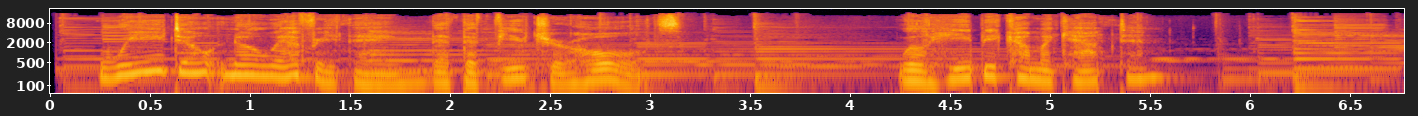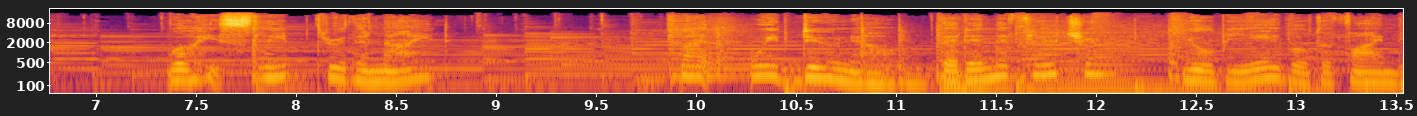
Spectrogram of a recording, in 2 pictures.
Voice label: caring soft spoken

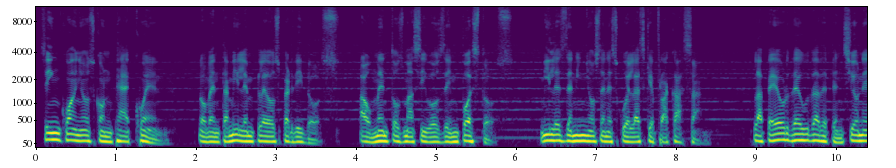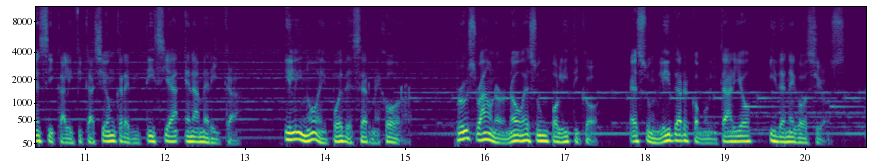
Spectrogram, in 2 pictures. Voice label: Political Spanish

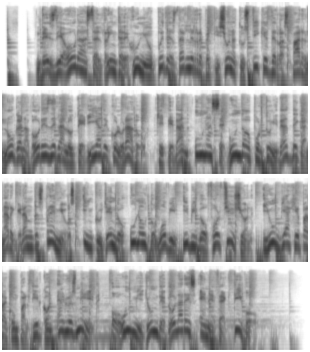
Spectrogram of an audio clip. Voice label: announcer

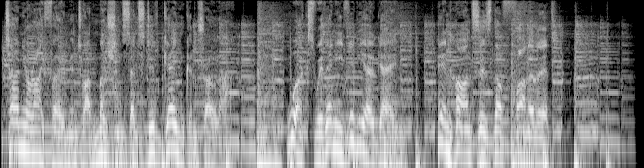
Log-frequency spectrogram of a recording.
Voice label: upbeat

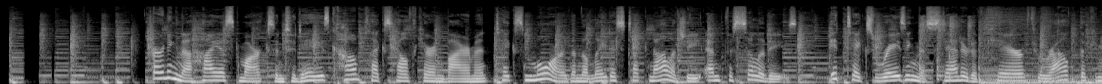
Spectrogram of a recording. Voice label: friendly

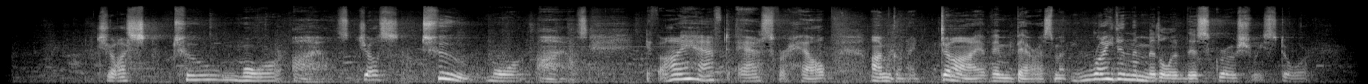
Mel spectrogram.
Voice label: mature

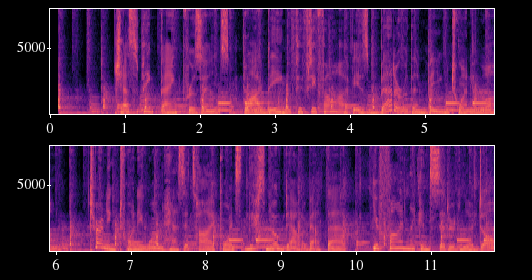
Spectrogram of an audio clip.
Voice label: humorous

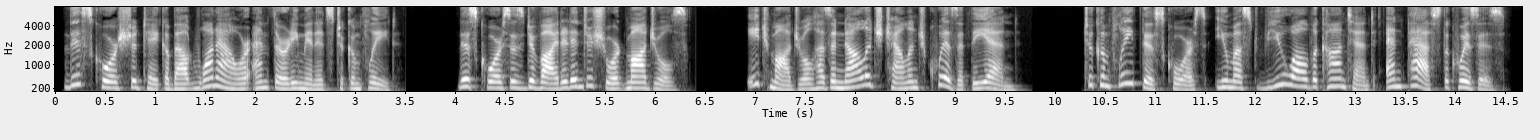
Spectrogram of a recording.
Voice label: narrative

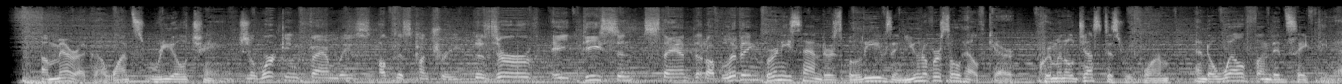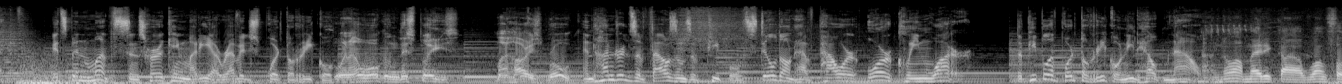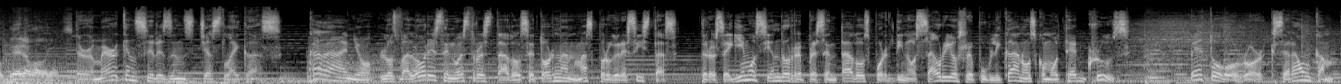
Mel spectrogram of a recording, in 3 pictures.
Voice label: Political English & Spanish

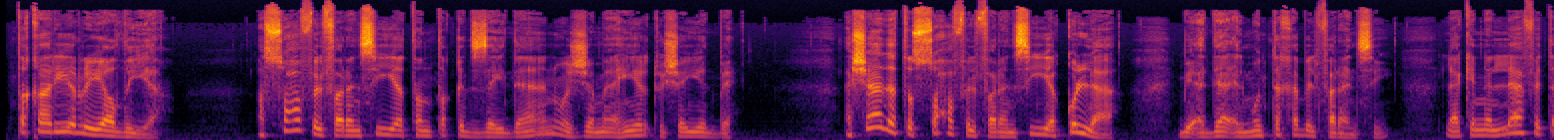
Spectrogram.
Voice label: Showcase (Arabic)

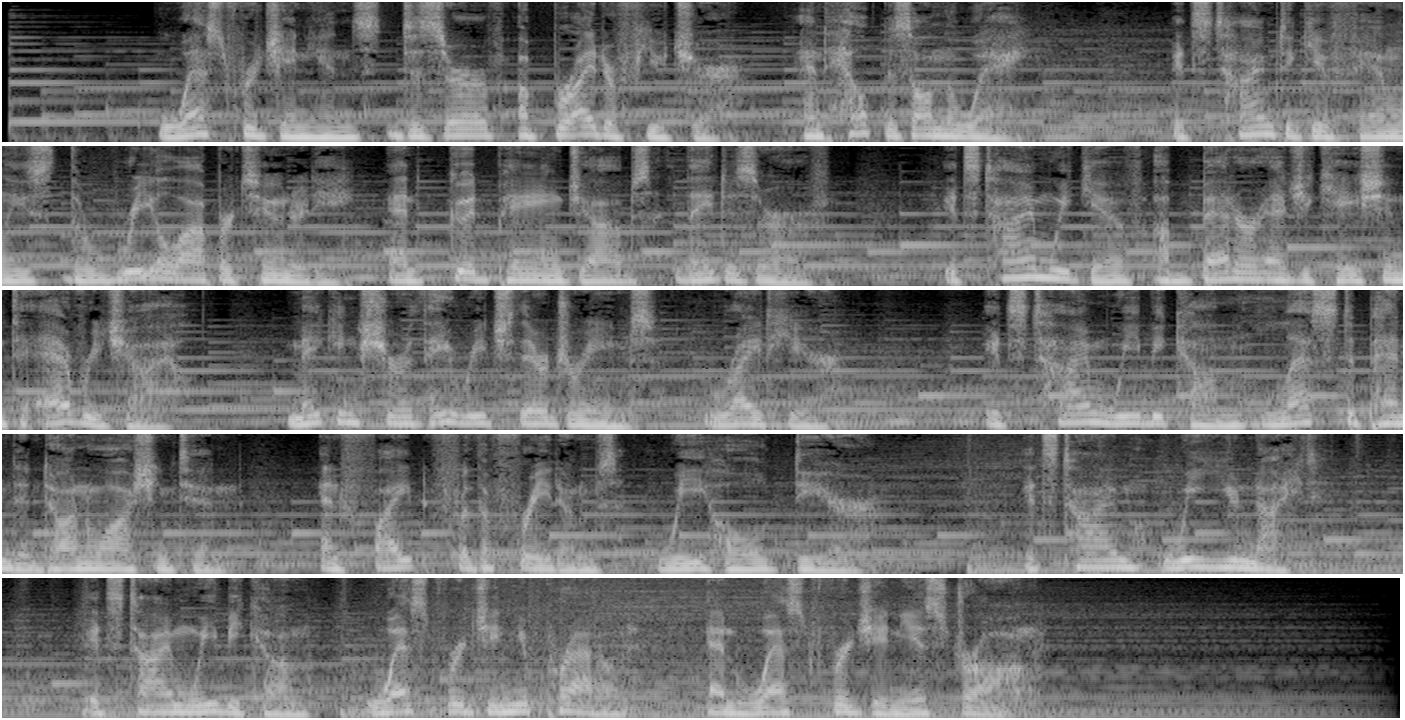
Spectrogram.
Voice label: Political Positive

